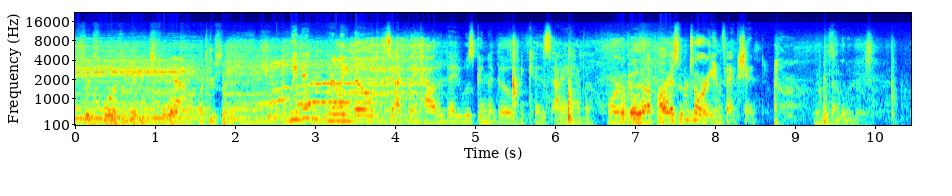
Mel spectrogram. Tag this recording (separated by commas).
Speech, Music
